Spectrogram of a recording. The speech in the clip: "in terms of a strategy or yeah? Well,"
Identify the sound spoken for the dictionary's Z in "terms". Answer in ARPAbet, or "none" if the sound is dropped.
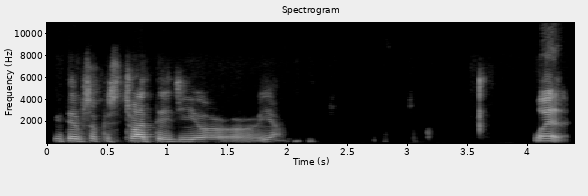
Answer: S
